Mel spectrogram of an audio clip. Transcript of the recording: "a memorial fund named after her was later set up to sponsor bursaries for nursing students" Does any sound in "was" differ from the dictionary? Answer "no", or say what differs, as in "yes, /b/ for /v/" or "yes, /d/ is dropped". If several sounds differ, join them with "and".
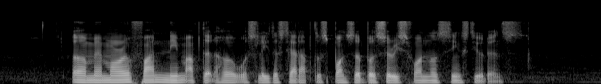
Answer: yes, /s/ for /z/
